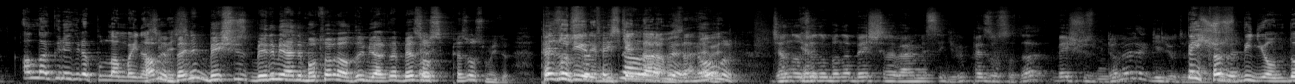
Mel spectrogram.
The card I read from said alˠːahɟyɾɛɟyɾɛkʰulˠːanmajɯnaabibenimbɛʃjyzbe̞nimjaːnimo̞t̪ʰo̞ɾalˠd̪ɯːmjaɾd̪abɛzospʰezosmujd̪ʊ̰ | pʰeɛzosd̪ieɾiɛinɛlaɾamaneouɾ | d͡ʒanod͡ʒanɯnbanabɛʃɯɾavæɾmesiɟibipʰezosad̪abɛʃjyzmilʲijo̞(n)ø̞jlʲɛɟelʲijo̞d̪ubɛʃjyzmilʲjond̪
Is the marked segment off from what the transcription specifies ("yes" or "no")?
no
